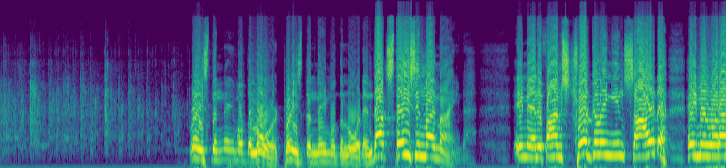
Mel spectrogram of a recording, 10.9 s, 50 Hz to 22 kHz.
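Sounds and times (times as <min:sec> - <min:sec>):
audience clapping hands: 0:00.0 - 0:03.3
speech: 0:02.8 - 0:10.8.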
